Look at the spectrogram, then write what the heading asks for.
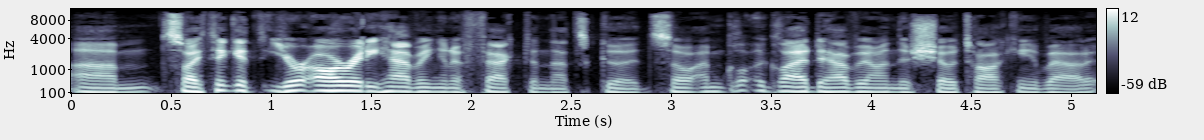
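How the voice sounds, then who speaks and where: A man speaks at a medium pitch with ordinary pitch variation, in a normal speaking voice. The background is quiet, and the sound is dry and close with no echo. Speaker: radio host. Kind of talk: casual interview. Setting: phone call.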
